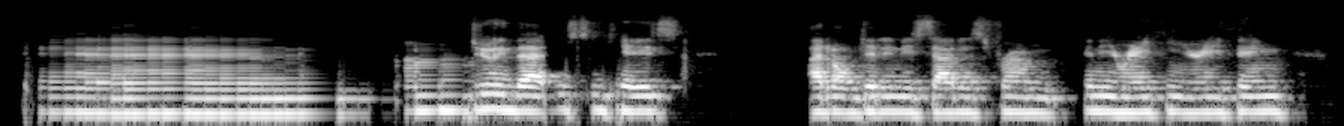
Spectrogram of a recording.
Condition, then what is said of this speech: Stuttering. And so at In-N-Out, I have a hard time ordering at restaurants, whether it's fast food or at actual dinner.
